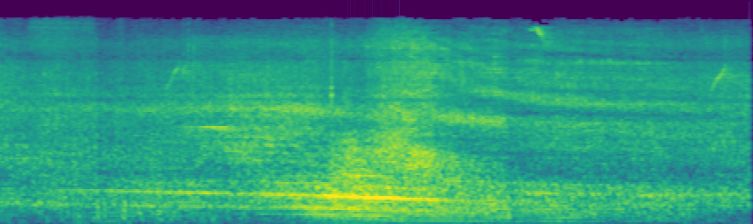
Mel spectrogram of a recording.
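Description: A motor passing by, growing louder to a peak about halfway through and then fading, its pitch gliding down as it goes past.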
